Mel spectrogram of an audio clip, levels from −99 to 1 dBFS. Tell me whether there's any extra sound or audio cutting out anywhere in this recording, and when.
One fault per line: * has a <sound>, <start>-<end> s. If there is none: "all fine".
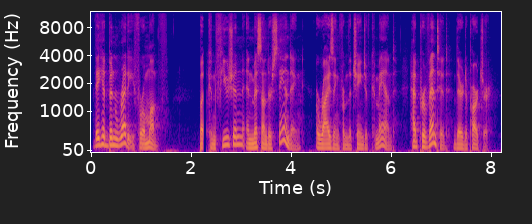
* has a dropout, 2.2-2.3 s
